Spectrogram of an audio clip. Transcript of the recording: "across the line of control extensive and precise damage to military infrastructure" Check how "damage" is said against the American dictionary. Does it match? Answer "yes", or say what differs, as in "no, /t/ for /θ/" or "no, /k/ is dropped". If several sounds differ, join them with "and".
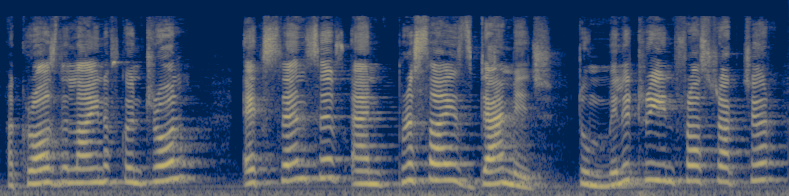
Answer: yes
